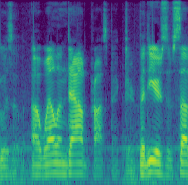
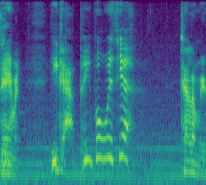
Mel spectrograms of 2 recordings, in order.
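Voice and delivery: put-on crusty, grizzled old prospector voice, swooping pitch; 4 semitones higher than usual. In a role-play scene, voicing a character: grizzled old prospector voice. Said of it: "The grizzly old prospector type".

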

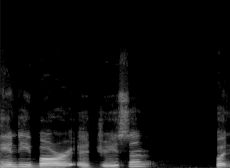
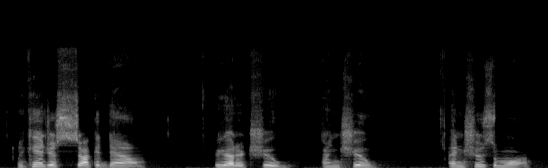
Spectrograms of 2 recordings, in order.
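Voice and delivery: speaking mid-chew with a full mouth. Tasting a chewy snack from a package, talking while chewing. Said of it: "I'm still chewing that bite".

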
